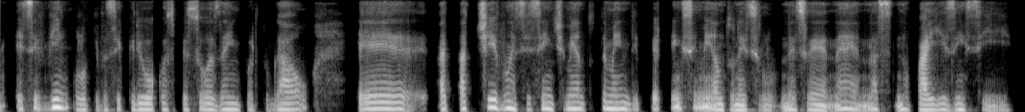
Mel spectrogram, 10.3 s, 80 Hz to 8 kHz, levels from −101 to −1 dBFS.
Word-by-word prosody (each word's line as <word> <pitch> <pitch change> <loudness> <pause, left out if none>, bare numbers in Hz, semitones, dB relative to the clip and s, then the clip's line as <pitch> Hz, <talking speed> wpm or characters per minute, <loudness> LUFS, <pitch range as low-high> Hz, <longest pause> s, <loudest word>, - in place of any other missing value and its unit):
esse - - +1
vínculo 195 -9 +5
que - - -17
você 145 -3 -7
criou 155 -2 -1
com 160 - -9
as - - -8
pessoas 150 -1 -4
aí 155 - 0
em 155 -1 0
Portugal, 155 +4 -5 0.5
eh, 170 - +1
a - - 0
ativam 195 -3 +3
esse 160 -3 0
sentimento 170 0 0
também 175 -2 +4
de - - -11
pertencimento 205 - 0
nesse 135 -2 0
lu - - -8
nesse, 75 - +1
eh, 135 -3 +1
né 170 0 +1
nas 155 +5 0
no 155 - -2
país 140 -1 0
em 150 0 0
si. 125 -1 -10
155 Hz, 170 wpm, -25 LUFS, 140-175 Hz, 0.5 s, vínculo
